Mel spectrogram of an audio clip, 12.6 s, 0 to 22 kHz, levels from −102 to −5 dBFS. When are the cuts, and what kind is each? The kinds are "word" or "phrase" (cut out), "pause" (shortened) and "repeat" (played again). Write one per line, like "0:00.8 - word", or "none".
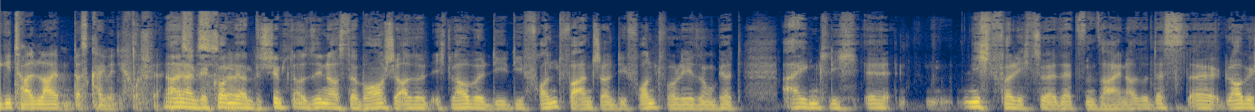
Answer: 0:07.8 - pause
0:09.5 - pause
